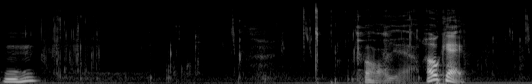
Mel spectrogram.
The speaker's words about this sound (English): Let's take a little sip here and see where we're going with this bad boy.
